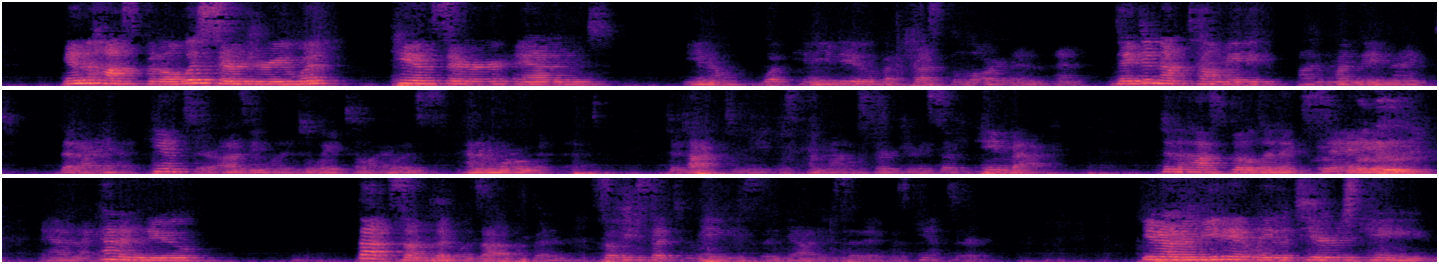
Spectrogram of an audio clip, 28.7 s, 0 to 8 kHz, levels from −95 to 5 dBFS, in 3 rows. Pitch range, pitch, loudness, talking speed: 170-230 Hz, 195 Hz, -33 LUFS, 200 wpm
